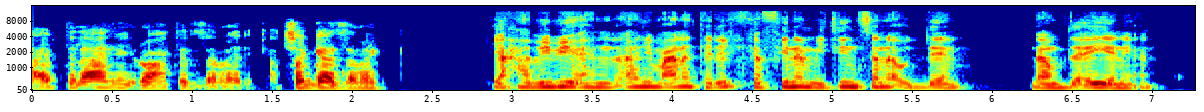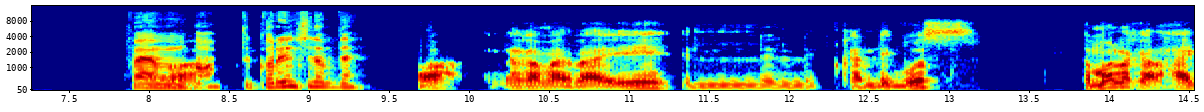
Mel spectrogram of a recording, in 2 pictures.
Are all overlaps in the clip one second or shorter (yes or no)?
yes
